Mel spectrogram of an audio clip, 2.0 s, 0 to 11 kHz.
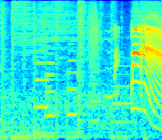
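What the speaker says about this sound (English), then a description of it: "It meows when you press on its head." A stuffed toy cat in Persona 5 Royal gives several short synthetic meows when pressed on the head, ending in a longer rising-falling meow, clear and close with no talk.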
